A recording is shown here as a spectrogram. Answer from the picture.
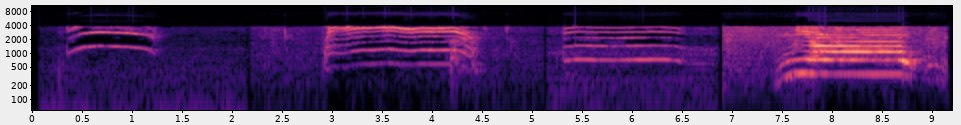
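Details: A cat gives four clear, drawn-out meows. They are tonal and rich in harmonics, and each lasts about one to two seconds with short pauses between. The last meow is louder and more strained.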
